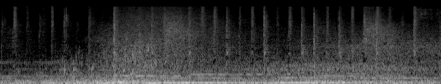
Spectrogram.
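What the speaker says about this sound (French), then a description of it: "Je mets le moteur en marche." A boat motor on open Pacific waters in the Solomon Islands starts and settles into a steady low droning hum, close and continuous, with no talk.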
